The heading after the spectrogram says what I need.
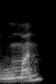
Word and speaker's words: women: कुछ लोगों को वुमन, WOMAN, इसको वुमन पढ़ते हैं, वुमन। दूसरा लिखा है WEMEN, ये तो खैर स्पेलिंग ही गलत है। थर्ड वाला लिखा है WOMEN, इसको पढ़ते हैं वीमेन, वीमेन।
